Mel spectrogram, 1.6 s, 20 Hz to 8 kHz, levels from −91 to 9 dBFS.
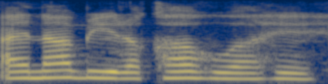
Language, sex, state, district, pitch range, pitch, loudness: Hindi, female, Arunachal Pradesh, Papum Pare, 210-235 Hz, 230 Hz, -14 LUFS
